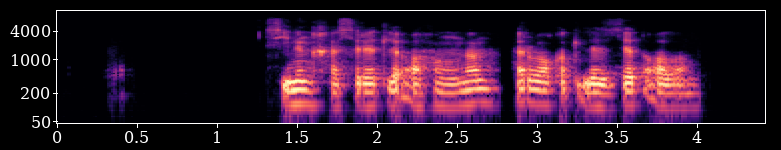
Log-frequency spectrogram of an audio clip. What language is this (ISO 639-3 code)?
tat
